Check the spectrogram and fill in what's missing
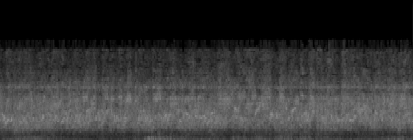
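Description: Budgerigars keep up a dense, high-pitched chatter of squeaks and warbles without pause.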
